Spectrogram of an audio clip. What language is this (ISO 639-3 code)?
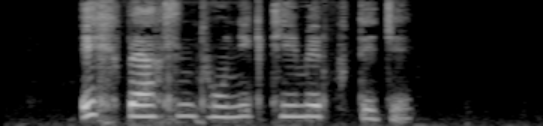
mon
